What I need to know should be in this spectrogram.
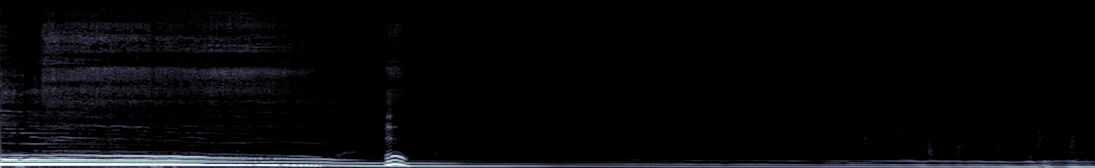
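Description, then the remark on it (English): A person imitates a wolf, holding one long, steady howl whose pitch slowly glides downward over about ten seconds, with a brief wavering break partway through. “Very strong, healthy wolf right there.”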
